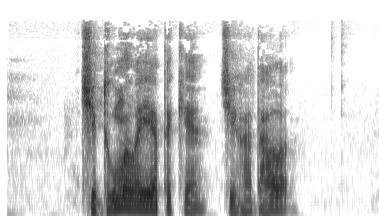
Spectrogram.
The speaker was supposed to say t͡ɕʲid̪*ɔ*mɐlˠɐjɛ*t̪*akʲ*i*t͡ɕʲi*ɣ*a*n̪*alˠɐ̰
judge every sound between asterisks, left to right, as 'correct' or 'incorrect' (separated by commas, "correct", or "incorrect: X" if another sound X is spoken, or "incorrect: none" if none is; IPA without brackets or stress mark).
incorrect: u, correct, incorrect: ɛ, correct, incorrect: d̪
